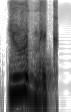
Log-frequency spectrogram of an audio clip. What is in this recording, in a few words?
"eurhythmic", Indian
